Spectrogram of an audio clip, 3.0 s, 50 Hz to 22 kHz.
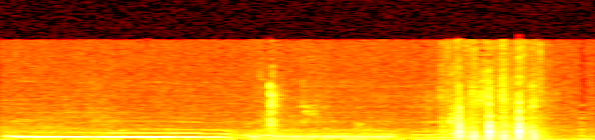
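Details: Female Staffordshire Bull Terrier indoors, recovering from a knee operation the week before, 'singing' through the night until 4 am: a long, steady, high whining howl that slowly slides downward for about two seconds, followed by brief rustling clatter.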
